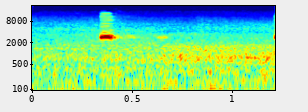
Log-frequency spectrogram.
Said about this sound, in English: Okay, enough with the horns, man.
